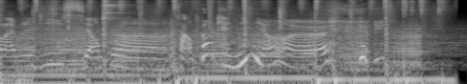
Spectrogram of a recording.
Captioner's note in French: rires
